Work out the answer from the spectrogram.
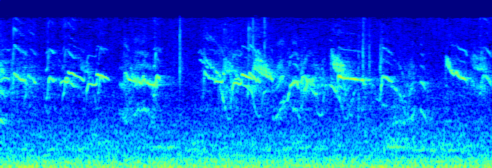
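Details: Displaying Karoo thrush trying to impress females, delivering rapid whistled slurs and twittering notes almost without pause, some clear high downslurred whistles standing out over constant low rumbling noise.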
